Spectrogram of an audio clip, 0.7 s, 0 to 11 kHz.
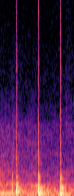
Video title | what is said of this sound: My Porsche 911 Carrera T - REVIEW; SPEC, SOUND & INTERIOR DETAILS! | it sounds like plastic but it's not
